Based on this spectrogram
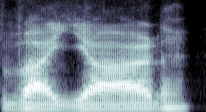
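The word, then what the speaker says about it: וַיַּרְא: Notice the quiescent aleph on the end of this. You don't pronounce it. It's just Vayard, and he saw.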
